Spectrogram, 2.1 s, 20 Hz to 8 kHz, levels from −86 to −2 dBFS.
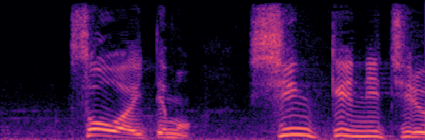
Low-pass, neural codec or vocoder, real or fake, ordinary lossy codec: none; none; real; none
